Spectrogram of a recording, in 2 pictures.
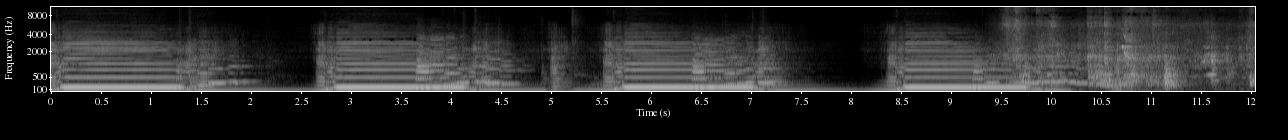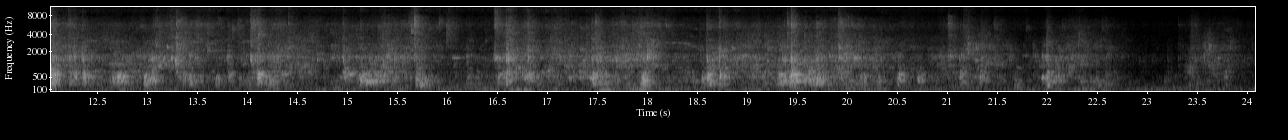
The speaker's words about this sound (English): The sound of my father rowing his boat. One of my favorite sounds in the world, I think.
